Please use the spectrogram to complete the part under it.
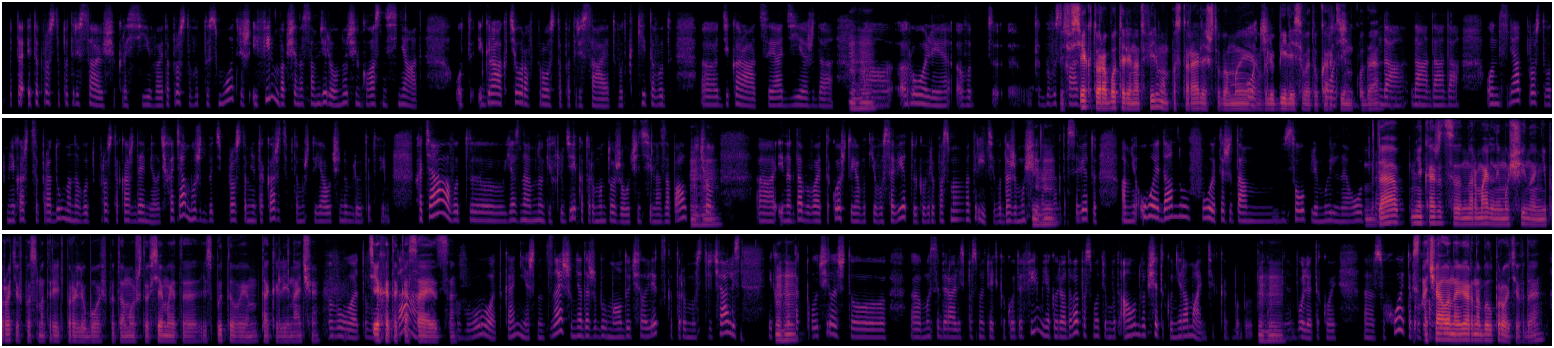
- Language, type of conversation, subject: Russian, podcast, О каком своём любимом фильме вы бы рассказали и почему он вам близок?
- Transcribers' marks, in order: tapping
